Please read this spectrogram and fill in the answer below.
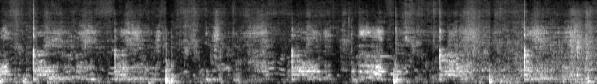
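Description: Metal spoon stirring a thick sauce in a steel wok, scraping the pan and knocking against its rim with sharp clinks every second or two.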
